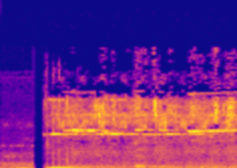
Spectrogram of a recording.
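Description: A short dropout, then a brief loud rush of noise. After it, an insect, most likely a cricket, trills steadily as a thin, continuous high tone over low background noise.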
